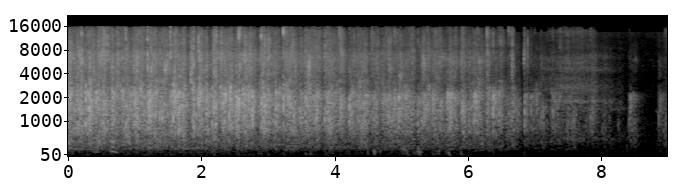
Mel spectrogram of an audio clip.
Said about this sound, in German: Und lass doch Ihnen zum Schluss noch einen ganz herzlichen Applaus geben.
